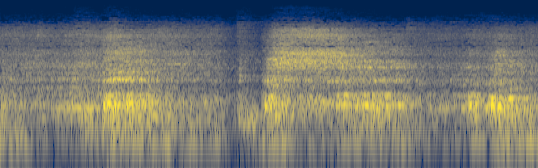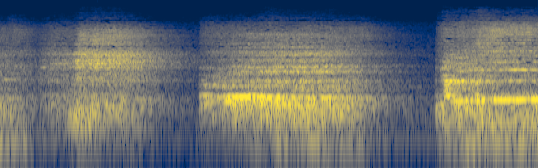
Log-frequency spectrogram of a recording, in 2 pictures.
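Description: An animatronic dinosaur roars loudly in a large echoing hall, in long repeated bursts.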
